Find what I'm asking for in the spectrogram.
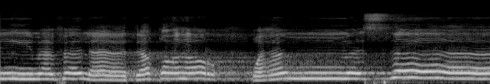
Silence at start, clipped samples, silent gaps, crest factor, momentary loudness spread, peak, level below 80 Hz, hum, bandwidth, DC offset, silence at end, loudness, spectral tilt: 0 s; under 0.1%; none; 10 dB; 6 LU; -8 dBFS; -52 dBFS; none; 11.5 kHz; under 0.1%; 0 s; -19 LUFS; -5.5 dB/octave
